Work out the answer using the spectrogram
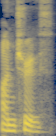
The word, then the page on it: untruth: American English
